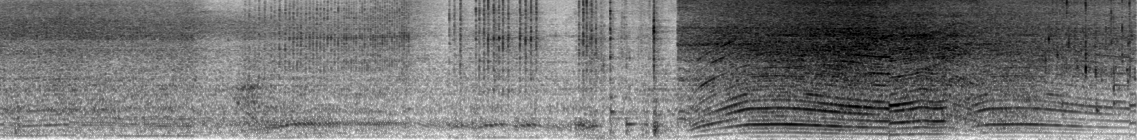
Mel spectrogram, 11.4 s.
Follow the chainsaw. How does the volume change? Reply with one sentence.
The volume of the chainsaw goes up.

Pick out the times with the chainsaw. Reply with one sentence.
The chainsaw can be heard from 0.0 to 11.3 s.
